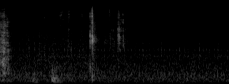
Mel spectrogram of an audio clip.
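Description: Quiet handling of a pen: a sharp click as it is picked up, then a couple of light clicks about a second in as its cap is pulled off.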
